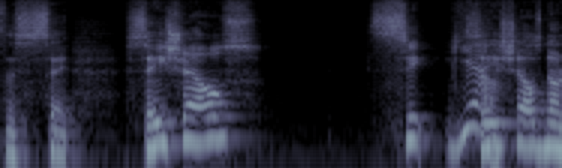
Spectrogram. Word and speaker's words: Seychelles: I think it's pronounced the Seychelles. Yeah. Seychelles. No, not seashells.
